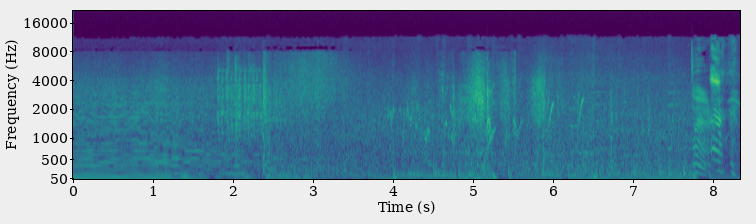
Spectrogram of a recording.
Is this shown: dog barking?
no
